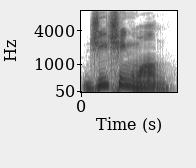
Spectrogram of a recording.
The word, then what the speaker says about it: Jiqing Wang: The way to pronounce the Twinfinite name from yesterday is Jiqing Wang.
